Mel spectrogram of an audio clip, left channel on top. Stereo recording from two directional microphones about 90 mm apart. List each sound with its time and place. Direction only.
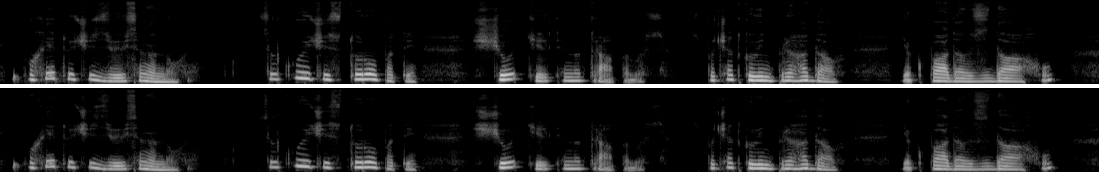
0.2 s speech: 40° left (ahead or behind)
